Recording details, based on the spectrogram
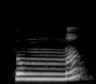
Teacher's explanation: यहाँ पर मीम मुशद्ददा है, 2 काउंट इस पे गुन्ना होगा।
